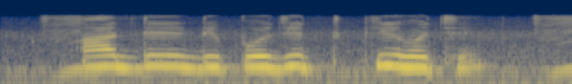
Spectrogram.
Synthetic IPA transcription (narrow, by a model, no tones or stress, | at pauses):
aɾɖiɖipod͡ʑiʈkiɦojt͡ɕʰe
